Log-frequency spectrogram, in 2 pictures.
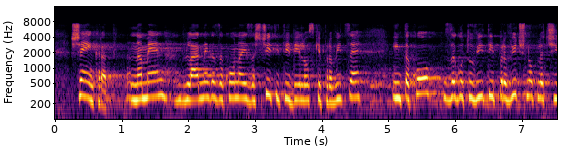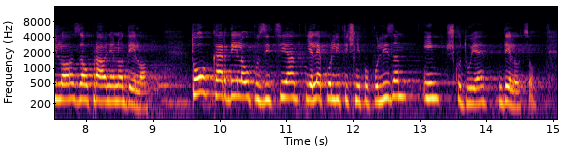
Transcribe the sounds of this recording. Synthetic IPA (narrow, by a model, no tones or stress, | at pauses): ʃɛɛŋkɾat̪namɛnwlaːd̪nɛɡazakoːnajɛzaʃt͡ʃit̪it̪id̪eːlɔwskɛpɾaʋit̪sɛ | int̪akoːzaɡɔt̪ɔʋit̪ipɾaʋit͡ʃnɔplat͡ʃilɔzaɔpɾaːwljɛnɔd̪eːlɔ | t̪oːkaɾd̪eːlaɔpɔzit̪sijajɛlɛpɔlit̪it͡ʃnipɔpulizəminʃkɔd̪uːjɛd̪eːlawt̪sṵ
